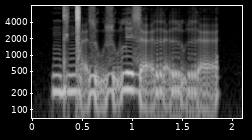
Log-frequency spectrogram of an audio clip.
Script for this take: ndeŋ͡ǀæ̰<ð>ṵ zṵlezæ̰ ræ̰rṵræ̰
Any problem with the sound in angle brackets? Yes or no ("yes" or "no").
yes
